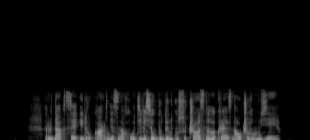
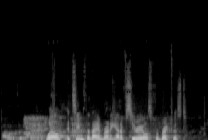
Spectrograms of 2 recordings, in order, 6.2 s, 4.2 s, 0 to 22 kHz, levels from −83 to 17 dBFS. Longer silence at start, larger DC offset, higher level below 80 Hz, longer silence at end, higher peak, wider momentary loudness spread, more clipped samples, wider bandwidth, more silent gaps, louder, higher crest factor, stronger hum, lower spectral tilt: first, 0.75 s vs 0.05 s; neither; second, -68 dBFS vs -60 dBFS; about the same, 0.6 s vs 0.6 s; second, -14 dBFS vs 0 dBFS; second, 6 LU vs 15 LU; neither; second, 8.2 kHz vs 11.5 kHz; neither; second, -32 LUFS vs -17 LUFS; about the same, 18 dB vs 16 dB; neither; second, -5 dB/octave vs -7 dB/octave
